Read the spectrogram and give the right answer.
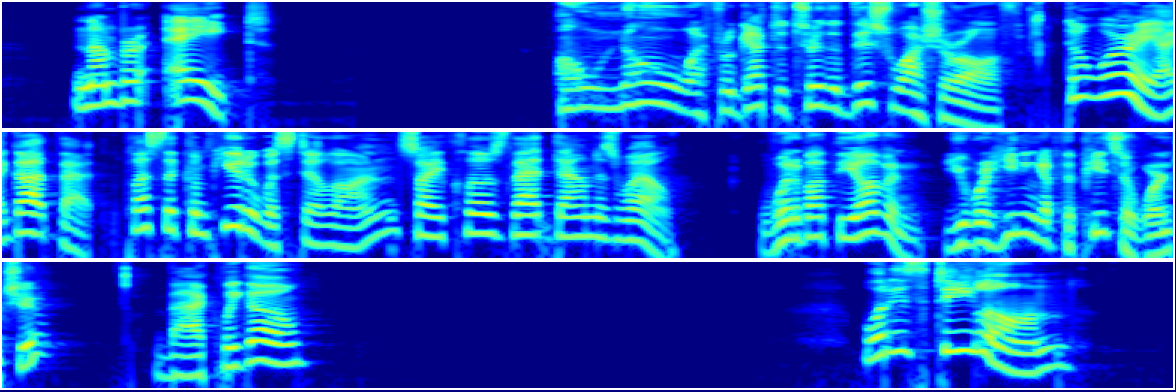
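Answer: The oven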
